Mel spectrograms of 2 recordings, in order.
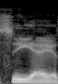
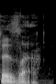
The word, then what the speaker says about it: SZA: How would I know that SCA is pronounced SZA? – I wouldn't have known.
